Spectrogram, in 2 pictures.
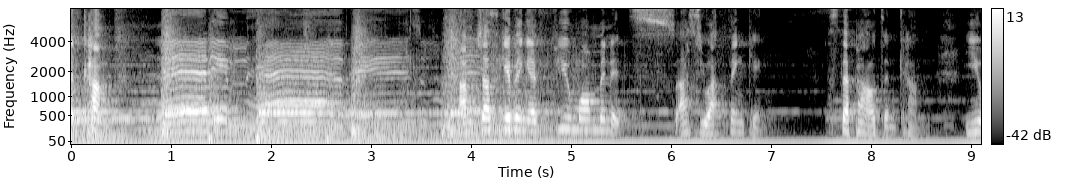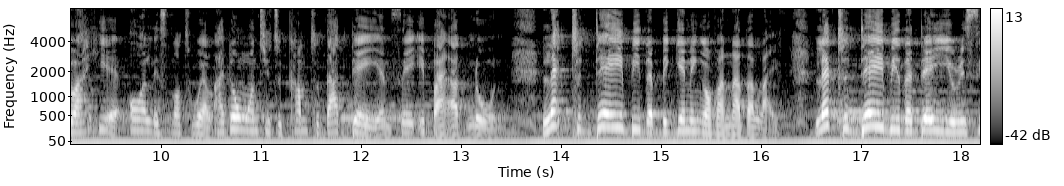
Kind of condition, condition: setting, live audience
